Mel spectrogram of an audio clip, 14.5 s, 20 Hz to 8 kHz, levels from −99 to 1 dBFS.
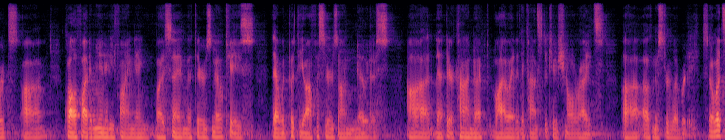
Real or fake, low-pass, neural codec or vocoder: fake; 7.2 kHz; codec, 44.1 kHz, 2.6 kbps, SNAC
